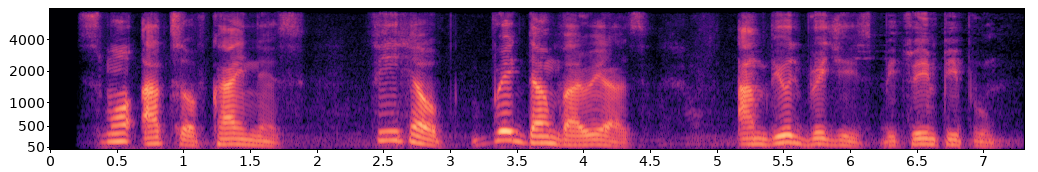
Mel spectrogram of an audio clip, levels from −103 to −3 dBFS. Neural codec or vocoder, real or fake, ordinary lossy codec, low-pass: none; real; AAC, 48 kbps; 7.2 kHz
